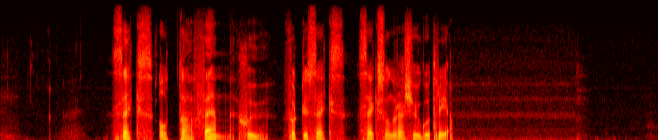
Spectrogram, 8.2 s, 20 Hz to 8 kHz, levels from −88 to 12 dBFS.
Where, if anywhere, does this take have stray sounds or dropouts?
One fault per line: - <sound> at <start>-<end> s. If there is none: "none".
none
